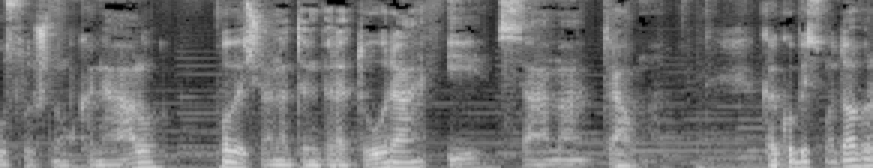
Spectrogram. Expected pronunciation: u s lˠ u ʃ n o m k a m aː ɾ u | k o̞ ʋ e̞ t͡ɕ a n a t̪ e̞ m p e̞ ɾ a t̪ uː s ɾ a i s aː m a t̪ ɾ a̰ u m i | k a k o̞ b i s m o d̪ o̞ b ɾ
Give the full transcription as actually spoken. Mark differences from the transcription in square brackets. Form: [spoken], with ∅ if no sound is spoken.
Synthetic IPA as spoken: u s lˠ u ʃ n o m k a [n] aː [l] u | [p] o̞ ʋ e̞ t͡ɕ a n a t̪ e̞ m p e̞ ɾ a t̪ uː [∅] ɾ a i s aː m a t̪ ɾ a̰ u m [a] | k a k o̞ b i s m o d̪ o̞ b ɾ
